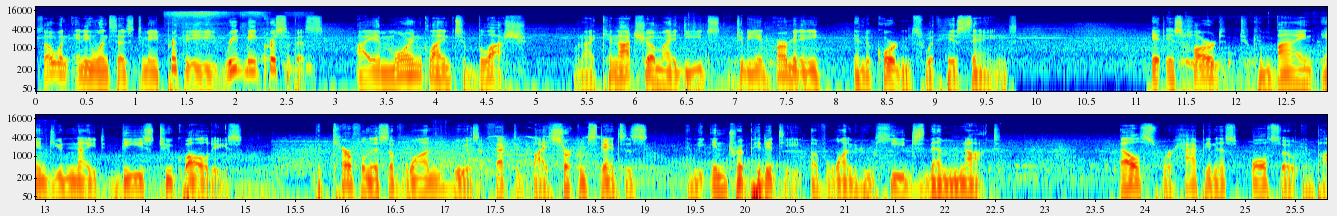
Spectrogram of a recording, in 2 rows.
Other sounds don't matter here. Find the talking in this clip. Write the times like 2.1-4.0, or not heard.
0.1-9.8, 11.1-15.0, 15.7-22.6, 23.8-25.7.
